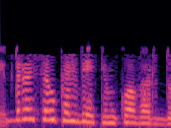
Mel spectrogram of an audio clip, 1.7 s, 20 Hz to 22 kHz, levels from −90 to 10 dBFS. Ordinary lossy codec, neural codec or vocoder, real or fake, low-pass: AAC, 16 kbps; none; real; 7.2 kHz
